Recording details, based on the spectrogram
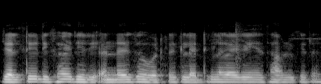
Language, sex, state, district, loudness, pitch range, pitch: Hindi, male, Madhya Pradesh, Umaria, -19 LUFS, 110-115 Hz, 110 Hz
